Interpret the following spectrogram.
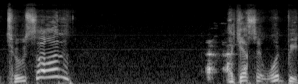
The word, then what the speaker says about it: Tucson: and how to pronounce You don't say tuxen. The first time I heard a far non-Amazonian say that, I was like, Tuxen? What do you mean Tucson?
